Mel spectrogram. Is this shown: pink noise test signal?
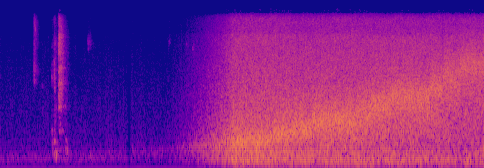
yes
